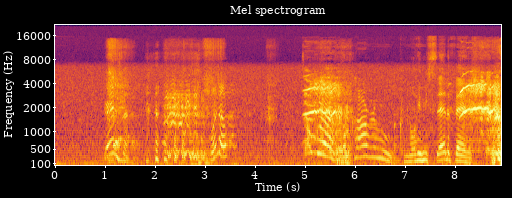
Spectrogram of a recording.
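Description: A young woman chatters playfully and with animation.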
